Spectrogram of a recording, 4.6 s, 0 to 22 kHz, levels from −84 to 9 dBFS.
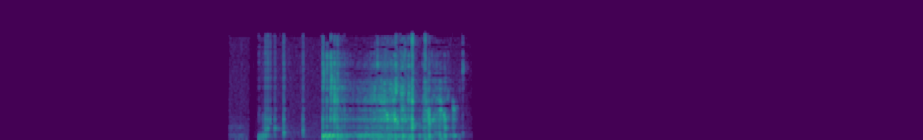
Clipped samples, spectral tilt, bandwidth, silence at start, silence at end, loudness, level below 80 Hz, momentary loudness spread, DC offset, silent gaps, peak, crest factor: under 0.1%; 2 dB/octave; 17 kHz; 1.3 s; 2.3 s; -29 LUFS; -86 dBFS; 17 LU; under 0.1%; none; -4 dBFS; 34 dB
